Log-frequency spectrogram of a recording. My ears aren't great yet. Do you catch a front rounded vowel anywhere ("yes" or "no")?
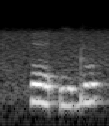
yes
